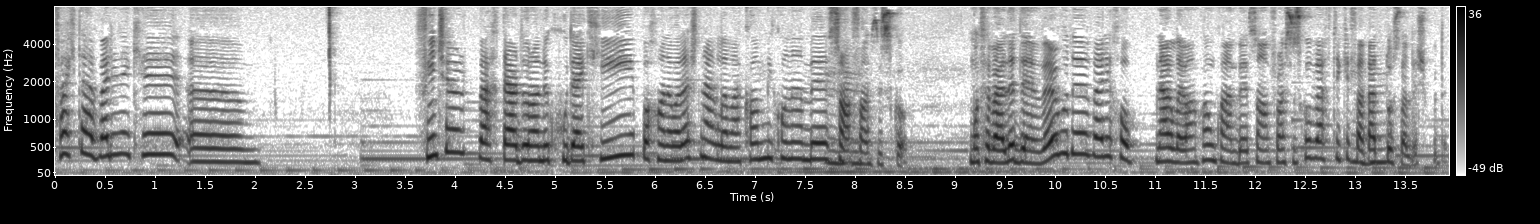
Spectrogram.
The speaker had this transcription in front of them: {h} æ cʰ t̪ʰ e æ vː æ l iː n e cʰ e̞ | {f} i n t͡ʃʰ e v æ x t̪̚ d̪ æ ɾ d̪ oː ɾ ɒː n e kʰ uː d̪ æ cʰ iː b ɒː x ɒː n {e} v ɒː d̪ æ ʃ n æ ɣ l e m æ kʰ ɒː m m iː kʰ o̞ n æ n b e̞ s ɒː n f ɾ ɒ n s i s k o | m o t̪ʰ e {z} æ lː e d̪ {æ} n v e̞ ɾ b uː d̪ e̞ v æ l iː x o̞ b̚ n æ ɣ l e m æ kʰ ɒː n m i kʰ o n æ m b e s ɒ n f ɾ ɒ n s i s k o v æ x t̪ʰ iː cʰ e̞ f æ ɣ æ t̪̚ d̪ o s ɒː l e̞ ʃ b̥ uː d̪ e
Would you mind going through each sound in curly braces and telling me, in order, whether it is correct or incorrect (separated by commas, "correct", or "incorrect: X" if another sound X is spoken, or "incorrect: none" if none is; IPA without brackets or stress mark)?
incorrect: f, correct, correct, incorrect: v, incorrect: e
